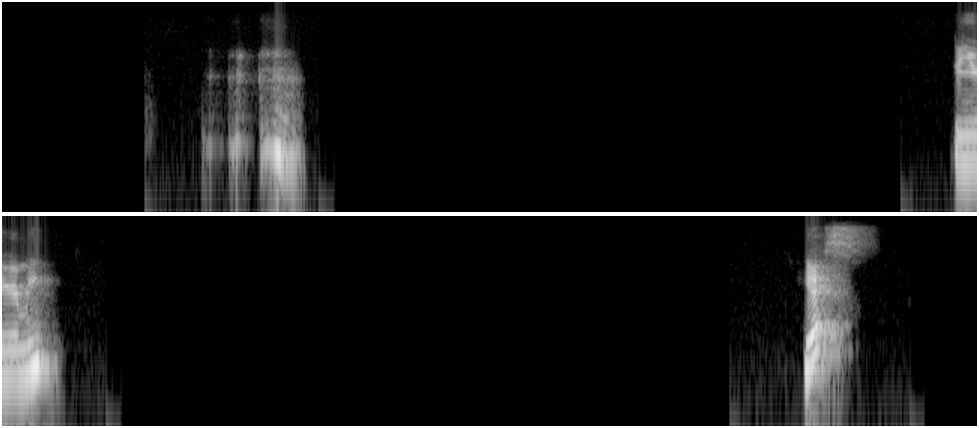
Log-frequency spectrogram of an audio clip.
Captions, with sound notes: (little throat clearing) Can you hear me? Yes?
